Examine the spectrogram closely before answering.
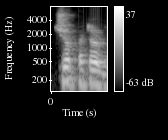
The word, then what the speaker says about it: Jupyter: So the notebook that we are running is actually a Jupyter notebook, and Jupyter is spelled as Jupyter, not PI. So it's Jupyter Jupyter notebook.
